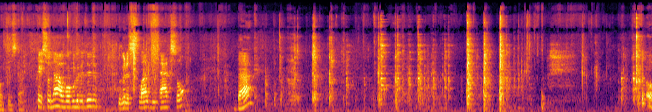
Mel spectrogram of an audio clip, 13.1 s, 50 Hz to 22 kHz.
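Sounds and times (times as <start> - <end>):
metal clicks scrapes and knocks: 5.3 - 10.6.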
